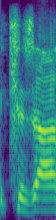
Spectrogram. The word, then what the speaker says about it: Kazan: I've got a friend, because I think, is it Kazan? Is that how you pronounce the... Yeah, Kazan, I was at, Kazan.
